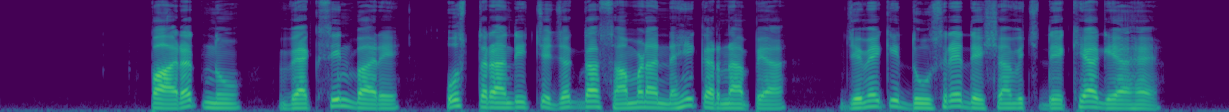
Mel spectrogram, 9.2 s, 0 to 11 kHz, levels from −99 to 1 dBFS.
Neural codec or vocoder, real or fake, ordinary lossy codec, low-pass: none; real; none; none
